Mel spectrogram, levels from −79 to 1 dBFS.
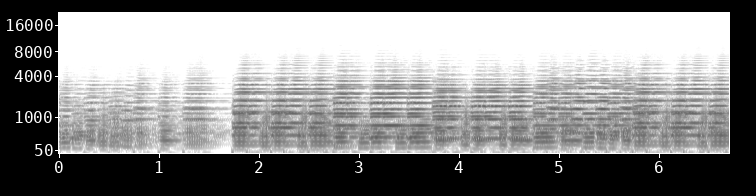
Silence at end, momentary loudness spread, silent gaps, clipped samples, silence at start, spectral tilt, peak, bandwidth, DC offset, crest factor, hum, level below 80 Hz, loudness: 0 s; 11 LU; none; under 0.1%; 0 s; -4.5 dB/octave; -12 dBFS; 11 kHz; under 0.1%; 18 dB; none; -64 dBFS; -30 LUFS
